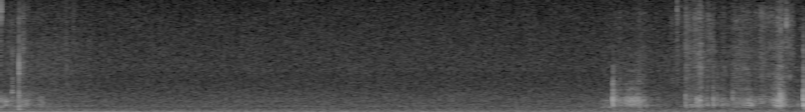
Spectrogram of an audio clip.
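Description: Mostly quiet room tone, then in the last two seconds a few short, soft scratchy rustles from fine paintbrush work touching up a plastic action figure's hair.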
